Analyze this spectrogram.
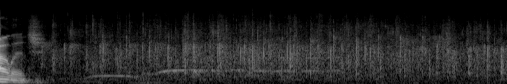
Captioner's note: cheers and applause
